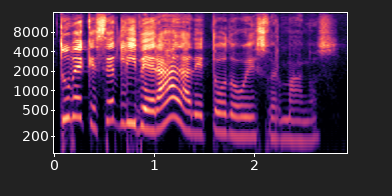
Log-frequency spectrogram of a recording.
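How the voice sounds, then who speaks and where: A middle-aged woman pastor with a high voice delivers a sermon in a conversational, testimonial way, often tossing in tag questions to her congregation. The sound is dry and close, with little room echo. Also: big pitch swings, moderate pace.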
